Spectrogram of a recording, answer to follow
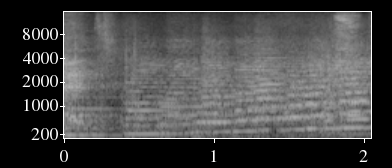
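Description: Brass in the jazz accompaniment playing a held chord whose pitch rises steadily across the two seconds, a swell between the choir's sung lines.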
